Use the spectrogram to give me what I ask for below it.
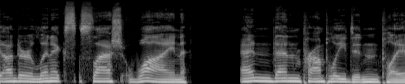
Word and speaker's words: Wine: on Linux so be was it Winnie nah it's just pronounced wine oh oh okay yeah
